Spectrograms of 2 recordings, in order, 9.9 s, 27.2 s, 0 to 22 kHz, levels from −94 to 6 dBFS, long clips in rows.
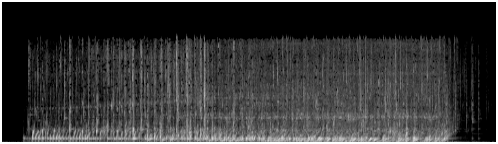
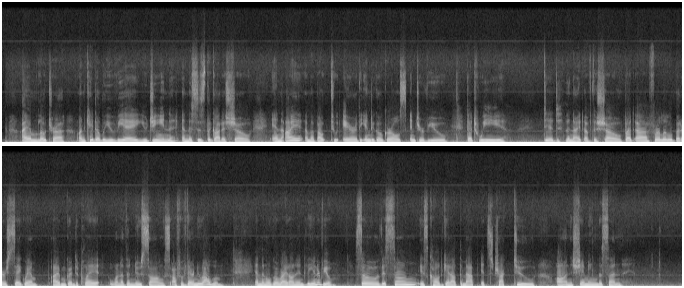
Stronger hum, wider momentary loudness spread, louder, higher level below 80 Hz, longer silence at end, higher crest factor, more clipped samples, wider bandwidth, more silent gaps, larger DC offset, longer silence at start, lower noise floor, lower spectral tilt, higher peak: neither; about the same, 7 LU vs 8 LU; second, -23 LUFS vs -17 LUFS; second, -52 dBFS vs -46 dBFS; first, 0.9 s vs 0 s; first, 20 dB vs 12 dB; neither; first, 17 kHz vs 14.5 kHz; neither; neither; first, 0.45 s vs 0.05 s; first, -58 dBFS vs -38 dBFS; second, -3.5 dB/octave vs -7 dB/octave; about the same, -4 dBFS vs -4 dBFS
